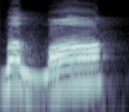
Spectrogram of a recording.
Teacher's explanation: اللہ کو موٹا پڑھیں گے کیونکہ اللہ سے پہلے واو کے اوپر زبر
